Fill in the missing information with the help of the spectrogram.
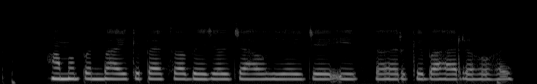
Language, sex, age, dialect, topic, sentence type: Magahi, female, 18-24, Southern, banking, statement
